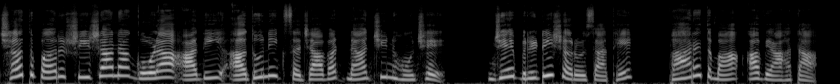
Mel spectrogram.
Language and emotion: Gujarati, neutral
